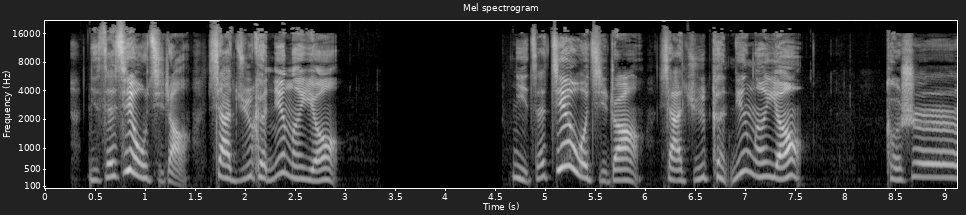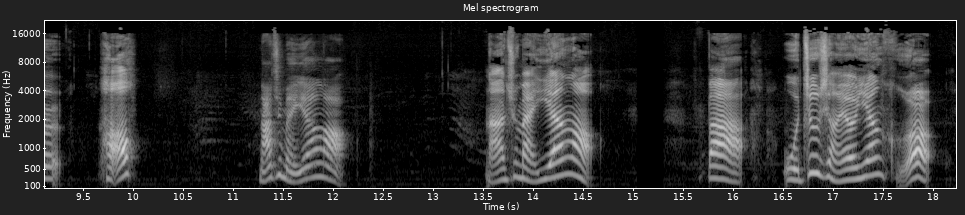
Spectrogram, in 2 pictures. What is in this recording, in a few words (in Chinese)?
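女大音-男真童; 真童配音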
